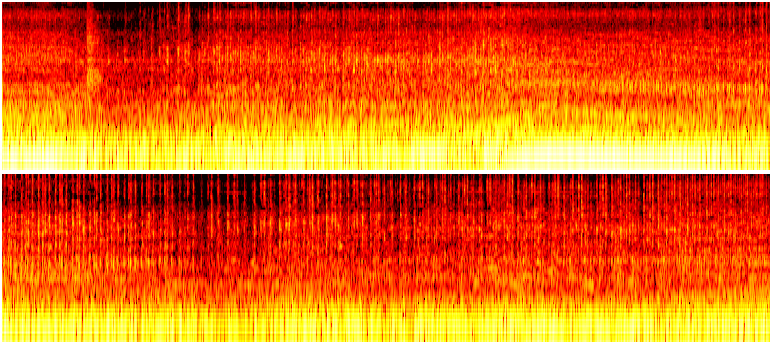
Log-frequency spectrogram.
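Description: A car engine idling close by with a steady low rumble, briefly rising in revs about four seconds in and settling back.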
